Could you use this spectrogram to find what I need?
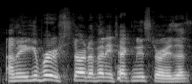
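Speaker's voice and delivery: ordinary delivery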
